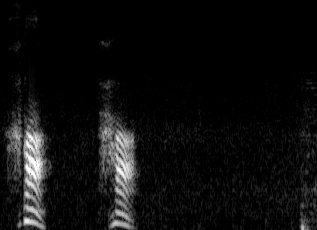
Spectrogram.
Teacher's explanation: Then glottal fricative. I mean the air directly passes and there is no blockage created usually. Only there the vocal tract is narrowed down a bit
